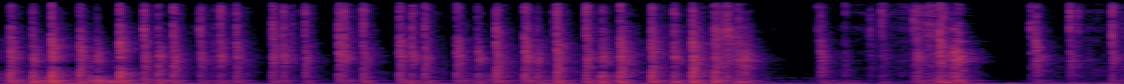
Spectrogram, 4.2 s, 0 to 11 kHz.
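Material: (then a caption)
Glass. Fingertips or nails tap rapidly on a glass mirror, making a quick flurry of short, bright, clicky taps with a faint ringing tone around 500 Hz. The taps come in quick bursts with a brief lull near the three-second mark before picking up again.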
